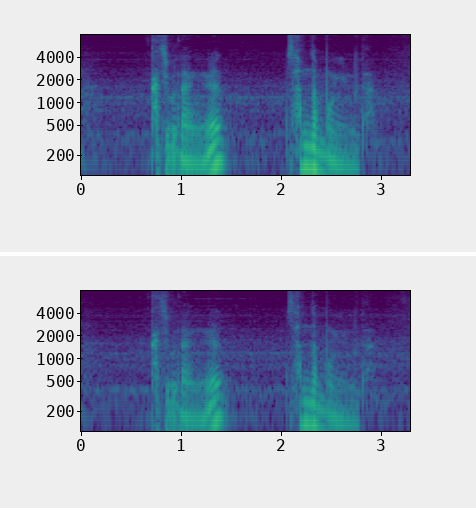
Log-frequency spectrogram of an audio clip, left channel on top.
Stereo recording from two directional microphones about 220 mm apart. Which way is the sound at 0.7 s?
20° left (ahead or behind).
